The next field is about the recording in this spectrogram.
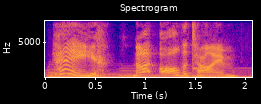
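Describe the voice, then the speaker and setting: A woman playing a bubbly, easily flustered young woman in a visual novel game, with expressive delivery. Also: sits high, takes it slowly, faint music behind, exaggerated voice. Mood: playful. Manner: animated, expressive.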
